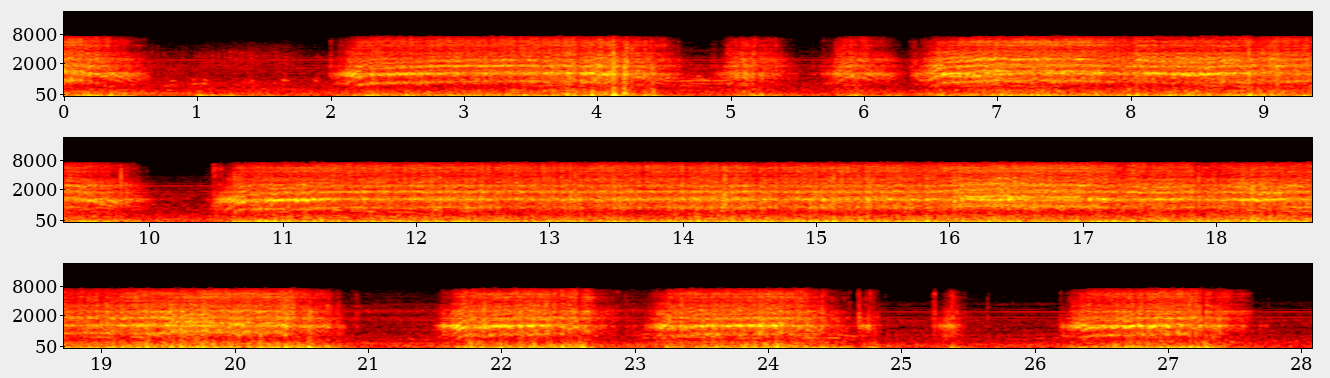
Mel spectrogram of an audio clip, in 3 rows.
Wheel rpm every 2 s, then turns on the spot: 30, 140, 50, 120, 110, 110, 160, 160, 160, 160, 60, 90, 40, 60.
none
